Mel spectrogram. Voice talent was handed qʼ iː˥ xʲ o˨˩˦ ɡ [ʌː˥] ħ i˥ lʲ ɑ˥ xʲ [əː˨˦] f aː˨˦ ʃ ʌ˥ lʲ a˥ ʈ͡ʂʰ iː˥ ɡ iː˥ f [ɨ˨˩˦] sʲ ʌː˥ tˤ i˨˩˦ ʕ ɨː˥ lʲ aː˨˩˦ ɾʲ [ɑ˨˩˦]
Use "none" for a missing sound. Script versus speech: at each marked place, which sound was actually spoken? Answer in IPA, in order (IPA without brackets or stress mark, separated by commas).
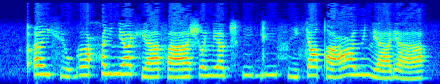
ʌː˥, aː˨˦, i˨˩˦, a˨˩˦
